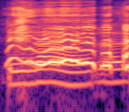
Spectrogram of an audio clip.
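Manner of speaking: loud protest. Real, not acted. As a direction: yell it out in protest. Friends tease about first impression.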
